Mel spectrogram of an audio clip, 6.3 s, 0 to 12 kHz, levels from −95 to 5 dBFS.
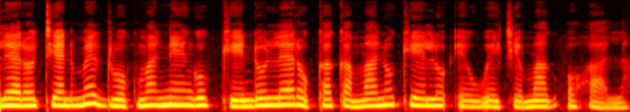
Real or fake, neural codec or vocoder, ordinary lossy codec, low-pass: real; none; none; none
